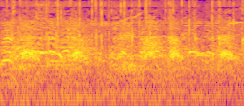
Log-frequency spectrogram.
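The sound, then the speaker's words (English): Anti-government protesters in the streets of Cairo, demanding the president's resignation, chant as a crowd. Loud slogans repeat in regular rhythmic bursts over a constant roar of voices. “Because that is the sound of the streets of Cairo, where anti-government protests have been taking place in recent days.”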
